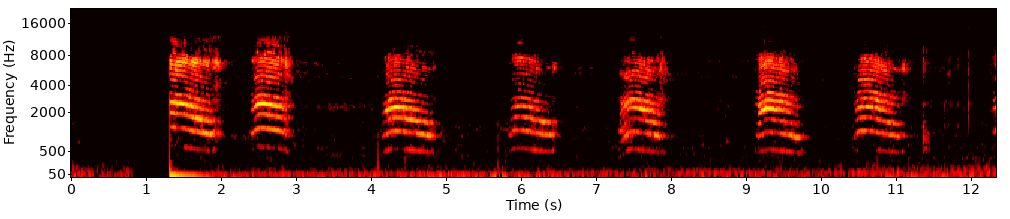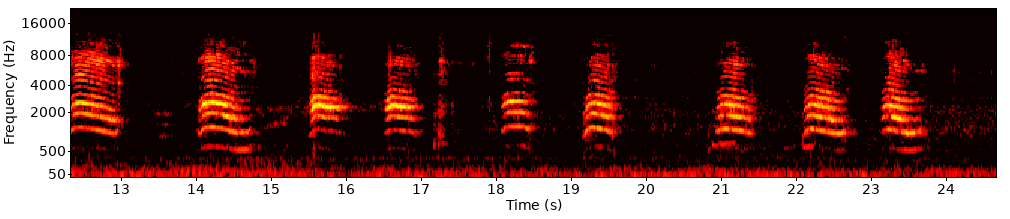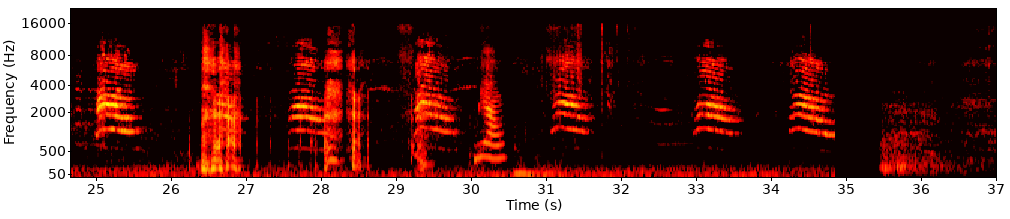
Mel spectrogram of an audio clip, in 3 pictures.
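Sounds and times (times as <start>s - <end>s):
recorded cat meows from phone: 1.3s - 3.0s.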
